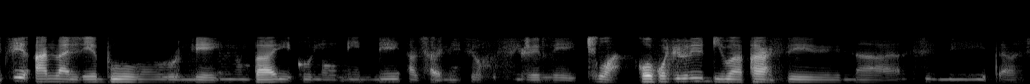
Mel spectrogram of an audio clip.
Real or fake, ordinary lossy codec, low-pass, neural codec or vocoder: fake; none; 3.6 kHz; codec, 16 kHz, 0.5 kbps, X-Codec, HuBERT features, trained on general audio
